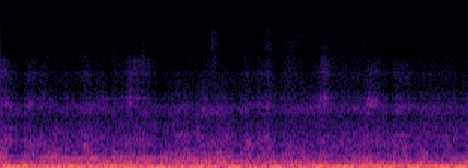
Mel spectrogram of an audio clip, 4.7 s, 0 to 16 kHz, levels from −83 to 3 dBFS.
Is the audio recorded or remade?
remade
